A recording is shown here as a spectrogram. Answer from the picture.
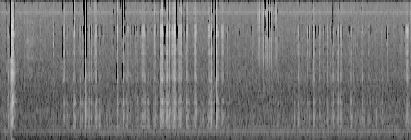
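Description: Soldering iron tip and solder wire working into a circuit board's flux-coated vias, making small, irregular clicks and crackles that thin out in the second half. A steady low hum runs underneath.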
